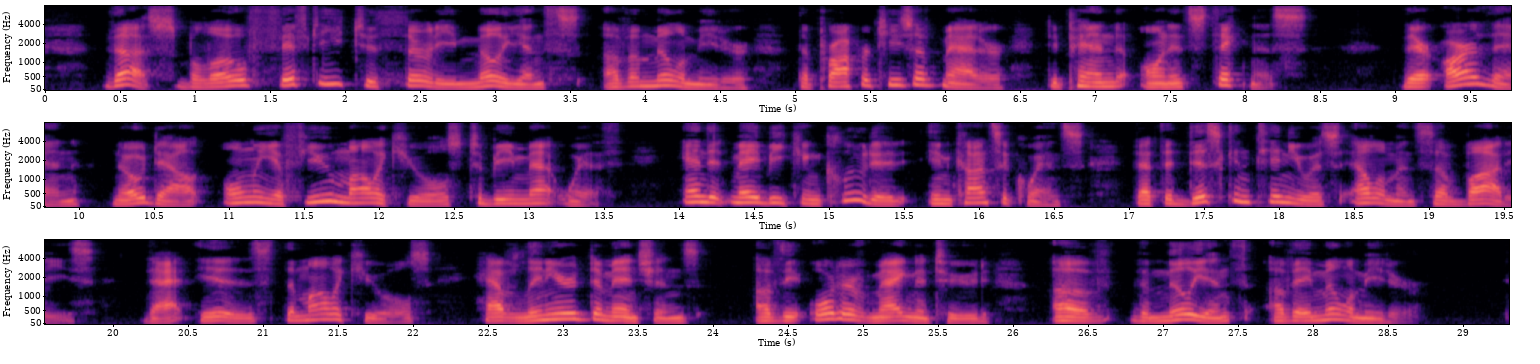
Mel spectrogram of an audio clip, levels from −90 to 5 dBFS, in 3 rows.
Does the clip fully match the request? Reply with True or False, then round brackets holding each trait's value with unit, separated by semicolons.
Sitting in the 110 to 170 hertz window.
True (140 Hz)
